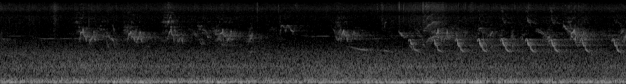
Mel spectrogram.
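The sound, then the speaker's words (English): Birds chirp and trill repeatedly in a neighborhood, a rapid series of short descending notes standing out over a steady low rumble of outdoor background noise, like traffic or wind. “It uses AI to identify the birds singing near me.”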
